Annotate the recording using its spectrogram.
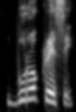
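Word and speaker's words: bureaucracy: আউ আর সি আর এ সি Y crazy বুরোক্রেসি উচ্চারণটা হচ্ছে বুরোক্েসি কিন্তু স্পেনটা হচ্ছে বি ইউ আর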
